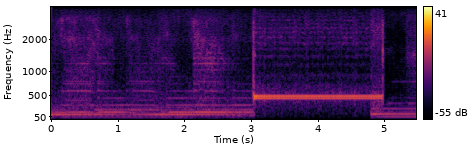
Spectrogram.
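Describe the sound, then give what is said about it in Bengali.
A telephone ringing tone sounds while a late-night call is placed: one loud, steady, unbroken electronic tone lasting about two seconds, set against a low murmuring background. “এত রাতে স্যারকে call করবে কিনা ভাবতে ভাবতে call করেই ফেলল। প্রথমবার স্যার ফোন ধরলেন না, কিন্তু দ্বিতীয় কলেই স্যার ফোন ধরলেন।”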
